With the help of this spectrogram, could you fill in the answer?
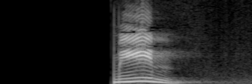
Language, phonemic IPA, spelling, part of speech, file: Tamil, /miːn/, மீன், noun, Ta-மீன்.ogg
- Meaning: 1. fish (a typically cold-blooded vertebrate animal that lives in water, moving with the help of fins and breathing with gills; any vertebrate that is not a tetrapod) 2. Pisces 3. star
